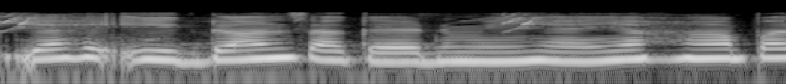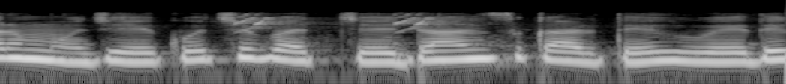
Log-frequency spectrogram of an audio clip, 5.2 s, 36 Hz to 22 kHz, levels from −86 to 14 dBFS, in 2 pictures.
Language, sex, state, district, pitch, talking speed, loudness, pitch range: Hindi, female, Chhattisgarh, Bastar, 230 Hz, 160 wpm, -12 LUFS, 205-250 Hz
